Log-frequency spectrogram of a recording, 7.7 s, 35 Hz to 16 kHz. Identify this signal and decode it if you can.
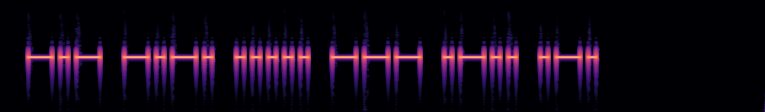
Morse code, heard as a keyed tone, about 15 wpm, 700 Hz. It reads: KC5OLR
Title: USA Callsign DE Callsign - 6 Characters - 15wpm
